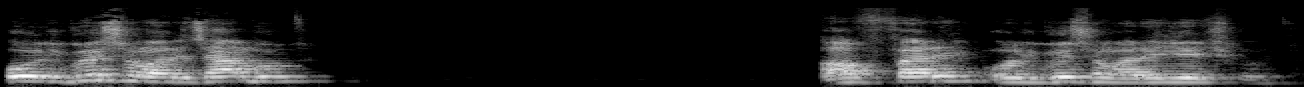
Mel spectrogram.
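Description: A man's voice: sits high, fairly even intonation, reverberant, recorded from a distance. A man teaching a class, coaxing his pupils and repeating each prompt until they answer. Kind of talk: online class lesson.

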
